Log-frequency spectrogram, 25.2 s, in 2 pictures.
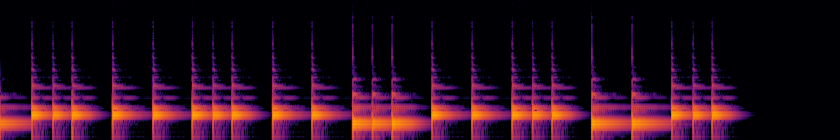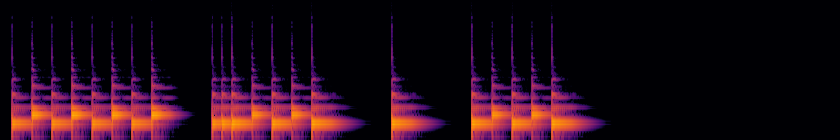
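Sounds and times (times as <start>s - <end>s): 
bongo drums: 0.0s - 11.0s, 12.8s - 15.2s, 15.8s - 17.7s, 18.5s - 18.9s, 19.7s - 21.3s.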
